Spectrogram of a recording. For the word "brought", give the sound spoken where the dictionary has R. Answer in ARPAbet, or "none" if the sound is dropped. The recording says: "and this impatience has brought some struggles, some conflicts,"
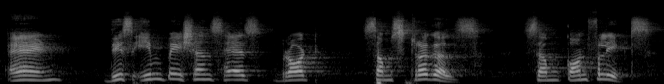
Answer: R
